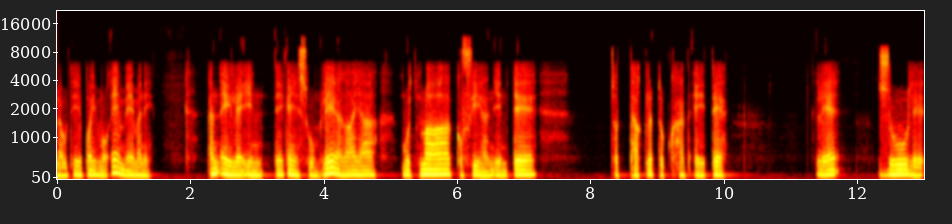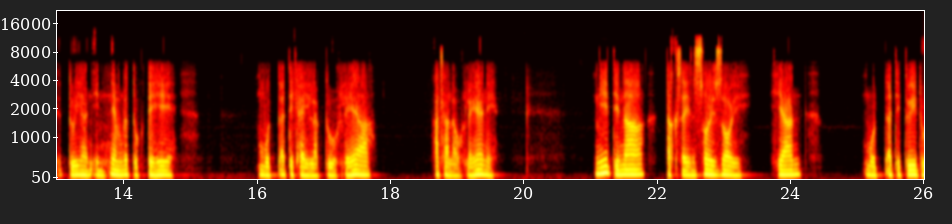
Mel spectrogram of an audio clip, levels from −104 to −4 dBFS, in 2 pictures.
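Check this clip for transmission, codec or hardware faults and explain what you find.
There's one problem, and it runs the whole length of the speech: heavy Bluetooth SBC compression damage. From start to finish the treble keeps dropping out and flickering back, and a gritty grain sits on top of everything. That's likely the SBC codec running starved, which fits a bitrate down around 64 kbps. SBC chops the signal into a handful of wide bands and hands out bits crudely, so the quiet top bands get little or nothing and the rest are quantised coarsely. The grit and the aliasing come from that.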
